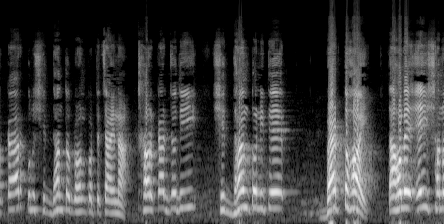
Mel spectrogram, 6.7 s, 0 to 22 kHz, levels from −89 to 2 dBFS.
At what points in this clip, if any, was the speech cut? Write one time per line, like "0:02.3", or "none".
0:02.1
